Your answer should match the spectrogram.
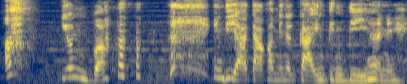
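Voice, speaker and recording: A woman's voice: medium pitch, huge pitch swings, measured pace, fairly bright tone, soft background music. An actress with a Filipino accent playing a sarcastic, spiteful, unrepentant neighbour woman in a radio drama. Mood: mocking, smug. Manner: mocking, flippant, dismissive.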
